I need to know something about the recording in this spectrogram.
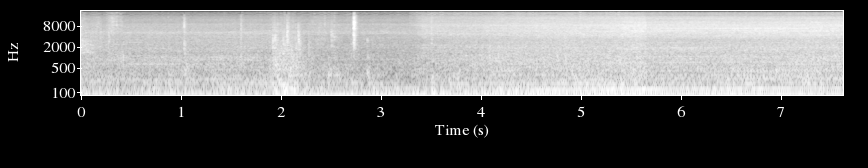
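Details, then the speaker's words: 1974 Ford F100 restored from abandonment, driving after finding it was stuck in four-low and shifting to four-high: a deep, steady V8 drone with no knocks or grinding, running much better. "well i figured it out and i feel like an idiot it was in four low the whole time so i just put it in four high and we'll see how it does"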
